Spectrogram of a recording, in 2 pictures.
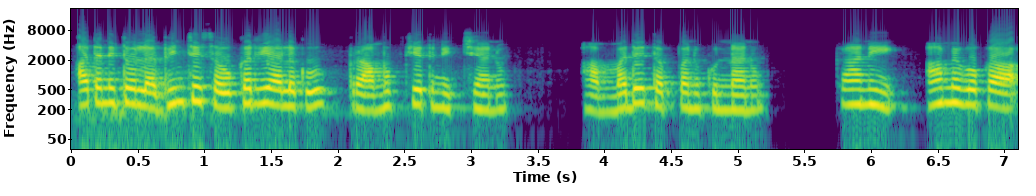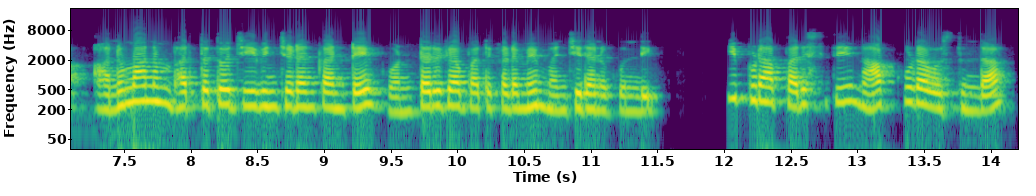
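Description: A woman reads a first-person story aloud at a calm, steady pace. Her voice sits a little high. The recording is dull and lo-fi. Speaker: audiobook narrator.

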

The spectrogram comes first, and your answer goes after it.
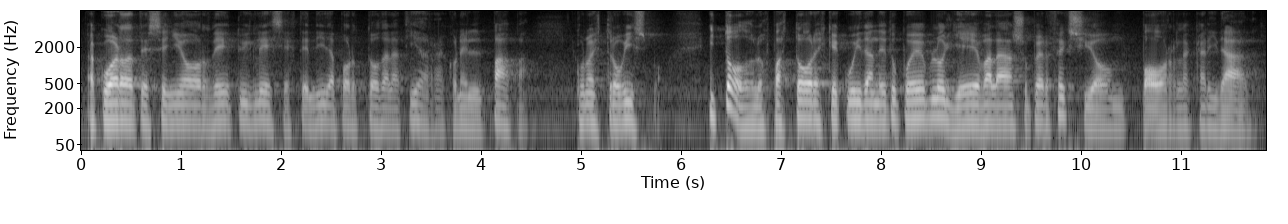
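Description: In a small chapel paneled in wood, a middle-aged Paraguayan priest recites the prayers of Mass with measured solemnity. His voice sits lowish and steady, with a somewhat dark tone.

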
